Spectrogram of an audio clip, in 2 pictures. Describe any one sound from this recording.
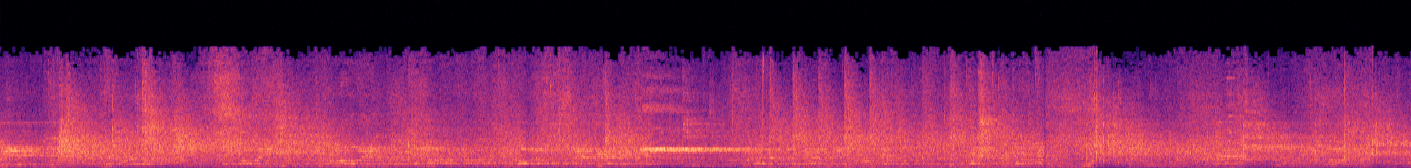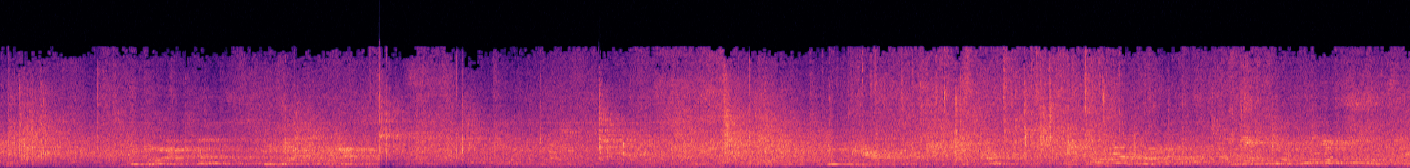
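A man talks nearby in a large echoing arena.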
